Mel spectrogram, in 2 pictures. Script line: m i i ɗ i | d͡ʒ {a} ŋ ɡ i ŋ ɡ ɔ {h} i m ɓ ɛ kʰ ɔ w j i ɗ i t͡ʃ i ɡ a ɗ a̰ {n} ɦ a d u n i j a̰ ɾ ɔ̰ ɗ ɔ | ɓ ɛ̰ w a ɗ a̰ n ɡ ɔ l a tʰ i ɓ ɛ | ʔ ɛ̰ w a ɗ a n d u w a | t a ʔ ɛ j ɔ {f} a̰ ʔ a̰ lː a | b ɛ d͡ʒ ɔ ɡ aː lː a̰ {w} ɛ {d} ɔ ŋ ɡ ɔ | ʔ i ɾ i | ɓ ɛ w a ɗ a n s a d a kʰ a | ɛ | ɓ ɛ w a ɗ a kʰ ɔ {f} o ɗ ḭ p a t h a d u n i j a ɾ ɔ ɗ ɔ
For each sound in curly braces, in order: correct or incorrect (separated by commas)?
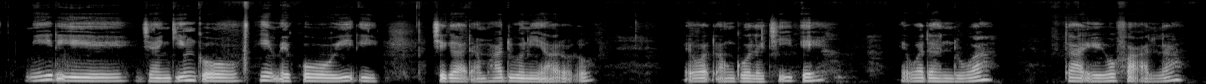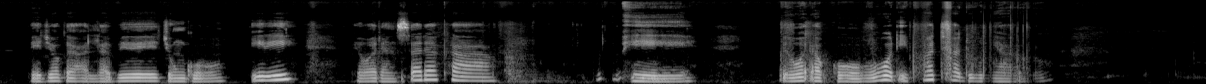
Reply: correct, correct, incorrect, correct, incorrect, incorrect, incorrect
